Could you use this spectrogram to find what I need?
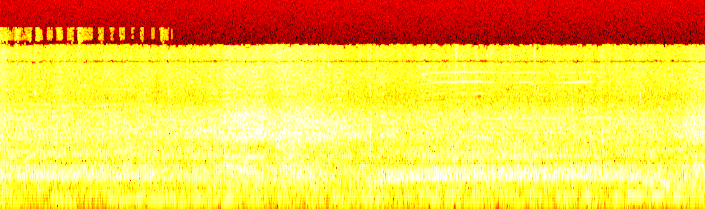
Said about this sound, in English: and led the crowd in a pig suey chant.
